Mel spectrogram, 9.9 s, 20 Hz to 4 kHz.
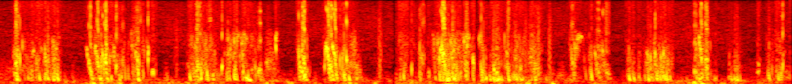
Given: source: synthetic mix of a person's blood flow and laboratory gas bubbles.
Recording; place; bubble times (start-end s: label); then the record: Doppler ultrasound of blood flow; subclavian vein
0.17-0.81 s: bubbles
1.07-1.99 s: bubbles
2.37-3.42 s: bubbles
3.45-3.54 s: bubbles
3.72-3.91 s: bubbles
4.05-4.54 s: bubbles
5.00-5.22 s: bubbles
5.25-5.96 s: bubbles
6.00-6.59 s: bubbles
6.64-6.81 s: bubbles
7.14-7.68 s: bubbles
7.84-8.45 s: bubbles
8.67-9.02 s: bubbles
9.11-9.32 s: bubbles
9.48-9.54 s: bubbles
9.59-9.91 s: bubbles
From the record:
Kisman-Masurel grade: 444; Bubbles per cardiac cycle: continuous sound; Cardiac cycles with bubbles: 100%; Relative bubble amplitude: maximal (0.775 to 0.999); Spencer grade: 4 (maximum detectable bubble signal sounding continuously throughout systole and diastole of every cardiac period, and overriding the amplitude of the normal cardiac signals); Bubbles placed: anywhere in the cardiac cycle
